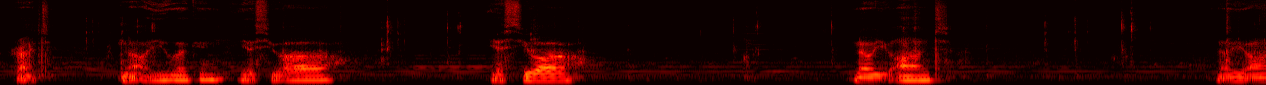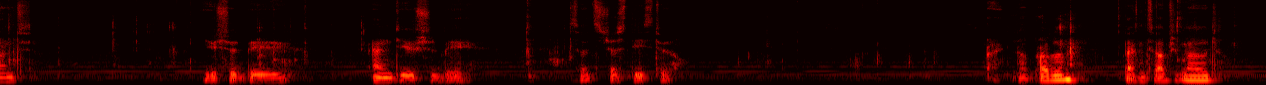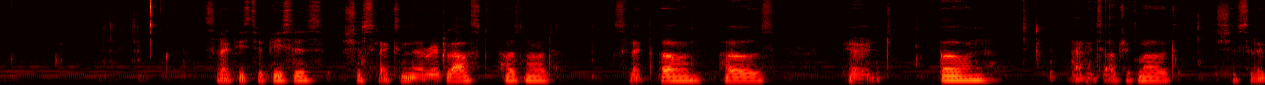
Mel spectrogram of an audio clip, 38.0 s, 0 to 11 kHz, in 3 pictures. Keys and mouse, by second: 1.7 g, 4.7 g, 6.5 click, 11.4 g, 13.5 click, 14.6 g, 17.3 g, 19.6-20.4 middle drag, 20.6-21.4 ctrl+middle drag, 21.7-22.0 middle drag, 22.2-22.9 shift+middle drag, 23.5 Tab, 25.7-26.1 middle drag, 26.6 click, 30.2-30.7 drag, 31.5 click, 32.5-34.7 drag, 36.2 Tab, 37.3 click.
